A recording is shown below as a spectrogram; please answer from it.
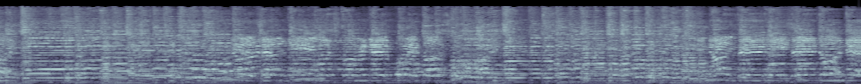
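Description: Live Albanian folk music: a man singing with long-necked plucked lutes strumming and a violin playing along.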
